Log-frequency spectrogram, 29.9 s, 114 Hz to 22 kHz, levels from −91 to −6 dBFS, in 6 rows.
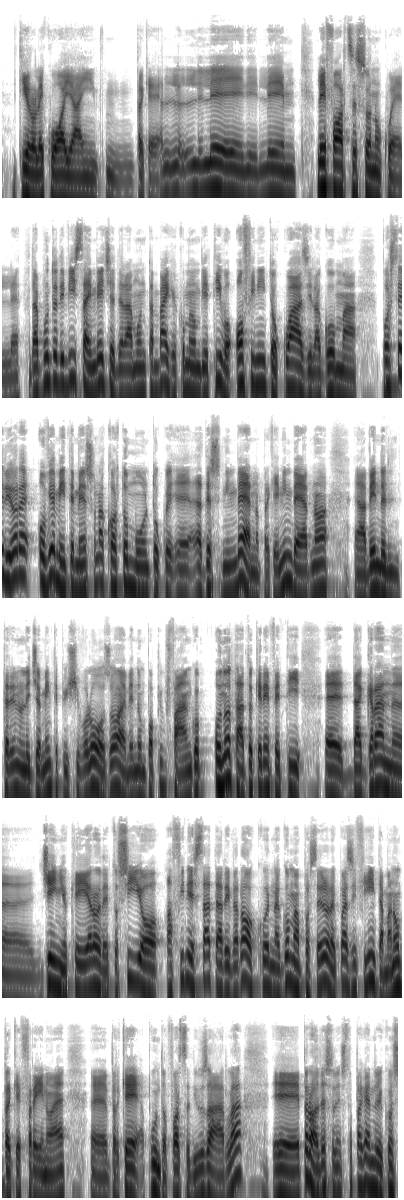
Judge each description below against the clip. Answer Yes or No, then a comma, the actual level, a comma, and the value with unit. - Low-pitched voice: Yes, low, 130 Hz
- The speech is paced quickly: Yes, fast, 195 wpm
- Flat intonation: No, average, 4.0 semitones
